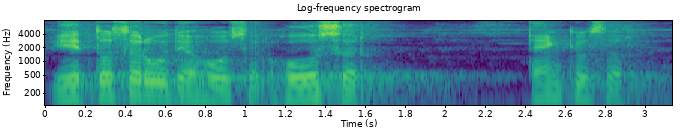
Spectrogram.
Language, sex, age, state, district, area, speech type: Marathi, male, 18-30, Maharashtra, Satara, urban, spontaneous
